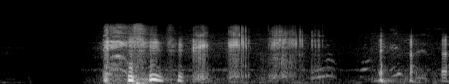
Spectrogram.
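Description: A young man laughs loudly into a microphone.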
